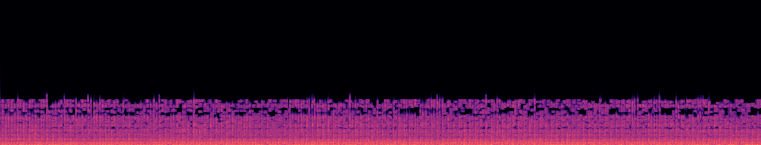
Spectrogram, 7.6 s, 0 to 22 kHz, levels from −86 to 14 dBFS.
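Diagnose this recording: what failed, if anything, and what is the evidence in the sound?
The codec stage is the weak point throughout. Nothing comes through above 7.6 kHz, and the top end sounds dull and smeared with a fizzy, warbling texture. That's plainly audible AAC compression, likely AAC-LC at a low bitrate, around 24 kbps, dropping its cut-off and starving the upper bands.

There are also loud pops from the analogue wiring or driver side. A double pop lands between 0.34 and 0.55 s, and a single one at 3.68 to 3.70 s. Each sits roughly 10 dB above the sound, which keeps going underneath. That points to sudden voltage pulses, likely from a plug, switch or static, riding on top of the signal.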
